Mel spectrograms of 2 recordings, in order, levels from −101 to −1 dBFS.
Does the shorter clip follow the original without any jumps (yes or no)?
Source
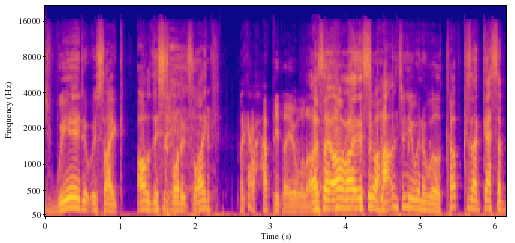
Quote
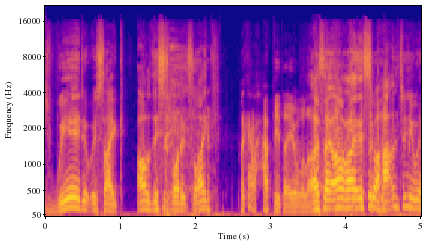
yes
